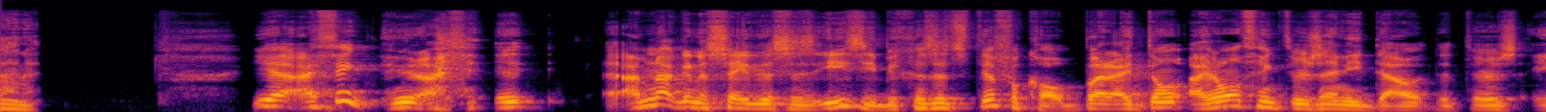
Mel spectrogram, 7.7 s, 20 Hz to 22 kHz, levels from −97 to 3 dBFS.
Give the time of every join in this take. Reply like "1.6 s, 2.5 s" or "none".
none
